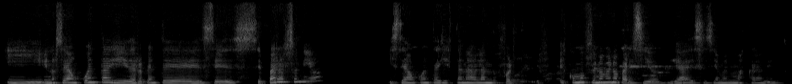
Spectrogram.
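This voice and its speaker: Husky Chilean woman explaining as a speech therapist. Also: on the high side, lively intonation, a little fast, dark tone. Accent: Chilean Spanish. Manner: conversational, often tags sentences with a questioning "ya?" or "cierto?". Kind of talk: explanatory lesson. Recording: dull lo-fi recording with faint music.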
